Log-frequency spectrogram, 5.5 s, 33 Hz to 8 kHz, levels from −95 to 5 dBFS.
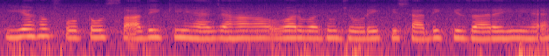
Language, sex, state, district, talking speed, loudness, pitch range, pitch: Hindi, female, Uttar Pradesh, Varanasi, 155 wpm, -25 LUFS, 190-205 Hz, 195 Hz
